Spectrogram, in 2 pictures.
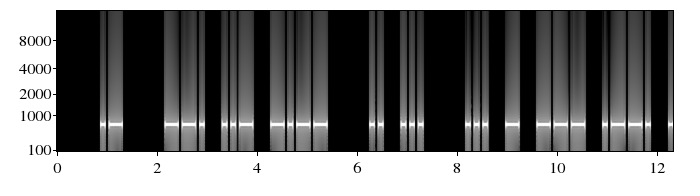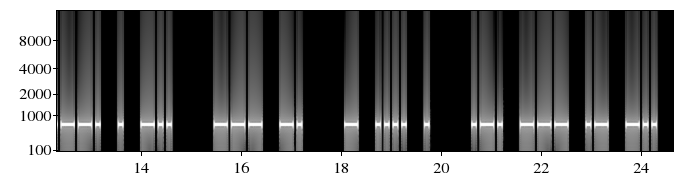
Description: Morse code, heard as a keyed tone, about 14 wpm, spaced as for 12 wpm, 700 Hz. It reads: A GUY IS STOPPED ON THE ROAD
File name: Morsekurs / Witze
